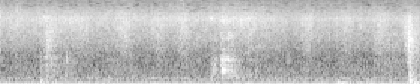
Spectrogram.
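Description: Wooden spatula stirring sticky syrup-glazed dried anchovies around a nonstick frying pan, with a faint, soft sizzle from the pan on gentle heat and a few light scrapes.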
